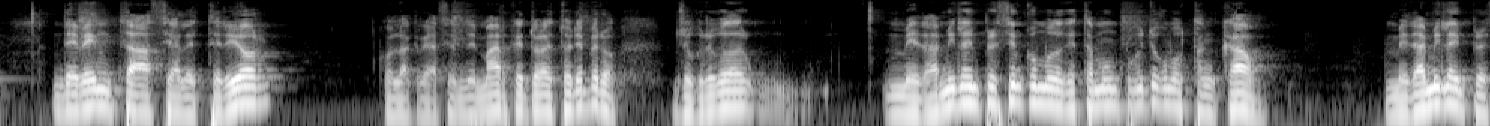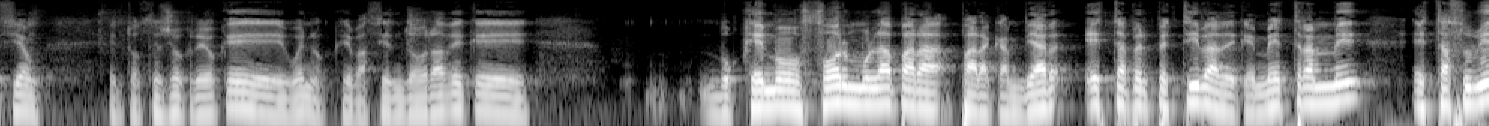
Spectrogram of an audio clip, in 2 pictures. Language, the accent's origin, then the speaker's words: Spanish; Ubrique, Andalusia, Spain; Hombre, porque somos de Ubrique, nos conocemos todos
